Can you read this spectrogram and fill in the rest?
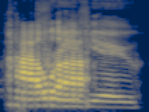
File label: UK female "Power" Dalekness; beanstalk audio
